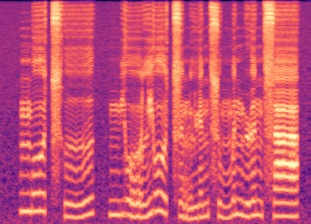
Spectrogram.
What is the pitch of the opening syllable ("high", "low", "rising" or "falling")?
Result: high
